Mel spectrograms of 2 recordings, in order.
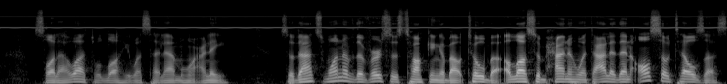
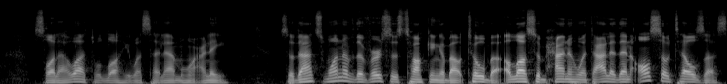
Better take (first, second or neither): second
